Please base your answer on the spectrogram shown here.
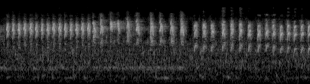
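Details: Eurasian tree sparrow in a fight calls its rival with a rapid, even volley of harsh chirps, about seven per second, for three seconds.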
